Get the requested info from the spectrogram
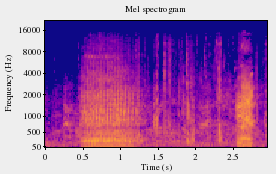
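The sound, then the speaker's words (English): A horse lets out a loud, drawn-out whinny lasting about a second, followed by a few softer huffs and a brief second neigh near the end. “My other horse, Chode, is hanging out outside.”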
